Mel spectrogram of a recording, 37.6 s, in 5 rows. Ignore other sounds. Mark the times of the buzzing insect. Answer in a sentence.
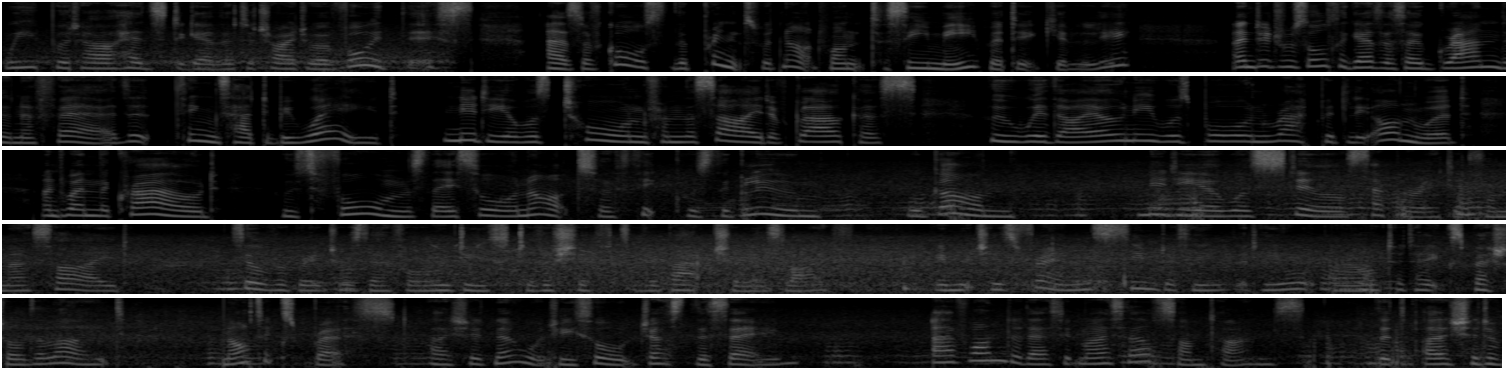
The buzzing insect can be heard from 0.0 to 2.3 s and from 18.4 to 37.5 s.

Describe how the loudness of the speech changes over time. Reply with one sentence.
The loudness of the speech stays about the same.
